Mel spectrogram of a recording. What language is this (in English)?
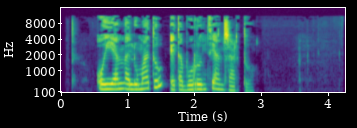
Basque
